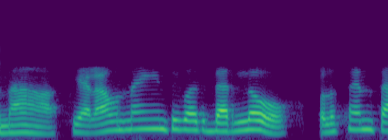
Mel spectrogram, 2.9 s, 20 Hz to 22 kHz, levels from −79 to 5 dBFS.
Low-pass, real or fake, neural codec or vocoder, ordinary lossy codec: 3.6 kHz; fake; codec, 16 kHz, about 1 kbps, DyCAST, with the encoder's durations; none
